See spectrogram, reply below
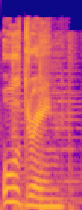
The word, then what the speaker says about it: Audrain: El siguiente libro es El Instinto y la autora es Ashley Udrain se escribe Audrain, Ashley Audrain.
